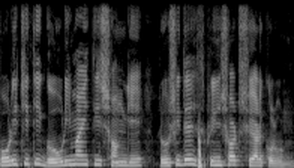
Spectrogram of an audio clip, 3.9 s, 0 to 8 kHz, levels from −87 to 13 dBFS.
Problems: none marked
